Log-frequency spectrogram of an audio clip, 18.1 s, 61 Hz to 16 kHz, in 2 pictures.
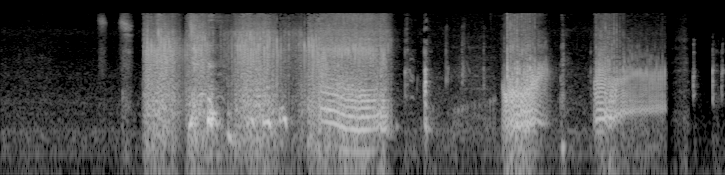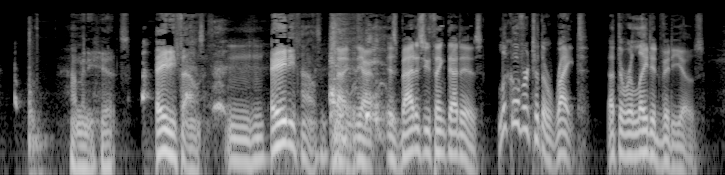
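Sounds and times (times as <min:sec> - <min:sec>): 
fart sound effects: 0:01.6 - 0:05.0, 0:06.3 - 0:08.4
speech: 0:10.3 - 0:17.9.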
